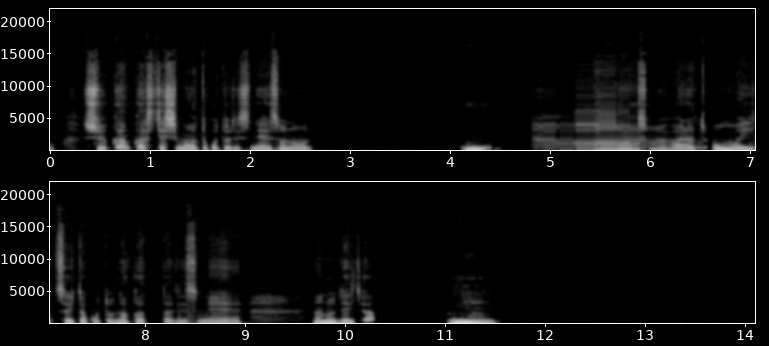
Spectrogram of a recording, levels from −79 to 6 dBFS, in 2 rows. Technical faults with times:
4.41-5.97 robotic sound from repeated short buffers
8.33-9.05 robotic sound from repeated short buffers

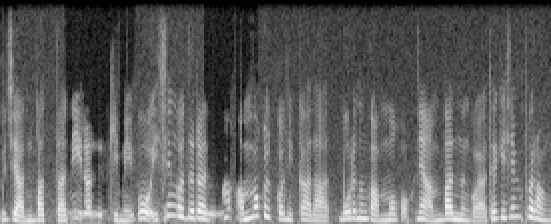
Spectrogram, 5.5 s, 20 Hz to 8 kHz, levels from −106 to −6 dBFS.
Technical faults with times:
0.68-1.22 speech suppressed in double talk
2.08-2.19 other side's voice leaking through
2.09-2.37 speech suppressed in double talk

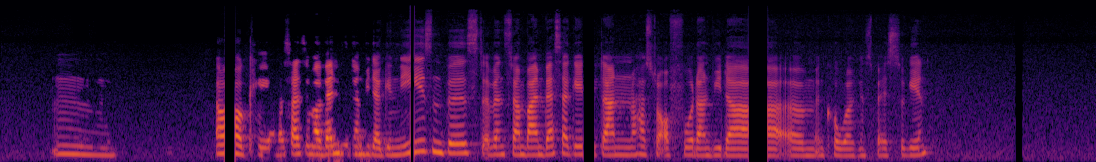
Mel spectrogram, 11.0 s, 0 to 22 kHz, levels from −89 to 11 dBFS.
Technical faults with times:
2.24-2.35 Bluetooth stall
2.55-3.70 speech suppressed in double talk
4.10-4.14 Bluetooth stall
5.82-5.94 Bluetooth stall
7.48-7.67 Bluetooth stall
10.15-10.22 Bluetooth stall

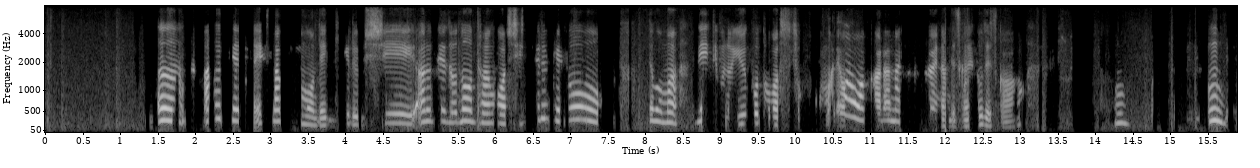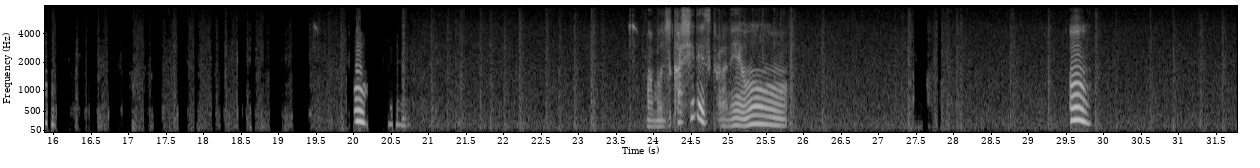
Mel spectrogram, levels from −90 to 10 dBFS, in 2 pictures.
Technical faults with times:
1.40-1.45 other side's voice leaking through
1.49-17.10 speech suppressed in double talk
2.76-2.82 VoIP packet loss concealed by the speech codec
6.66-7.24 other side's voice leaking through
11.99-12.05 VoIP packet loss concealed by the speech codec
13.71-19.45 background gated by the echo canceller
14.74-16.78 other side's voice leaking through
19.99-20.67 speech suppressed in double talk
27.51-27.73 background gated by the echo canceller

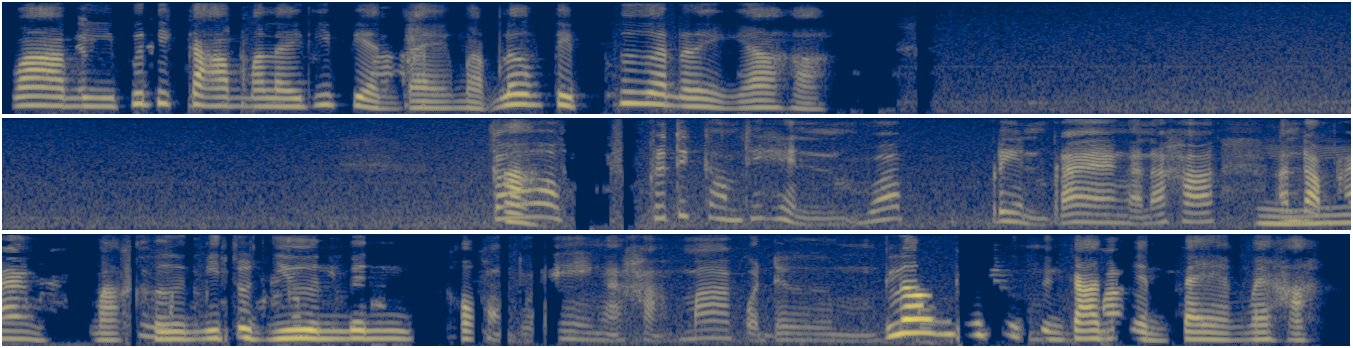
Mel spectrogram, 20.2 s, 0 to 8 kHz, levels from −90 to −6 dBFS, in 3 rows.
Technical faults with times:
0.00-3.08 speech suppressed in double talk
3.55-3.69 background gated by the echo canceller
4.09-4.13 background gated by the echo canceller
4.41-4.52 speech suppressed in double talk
9.60-9.95 speech suppressed in double talk
13.43-16.31 speech suppressed in double talk
18.25-18.54 echo leak
18.31-20.21 speech suppressed in double talk

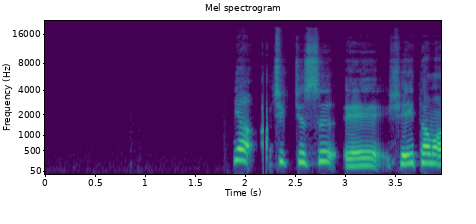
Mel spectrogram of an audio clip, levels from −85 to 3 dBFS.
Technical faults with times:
2.18-2.25 damaged data in a compressed stream
3.80-3.83 hard clipping

